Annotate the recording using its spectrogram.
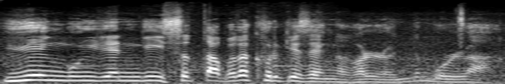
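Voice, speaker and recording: Music plays behind a man. His voice sits high in pitch. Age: 90s. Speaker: war veteran and former minister. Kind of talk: on-location interview. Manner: emphatic.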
